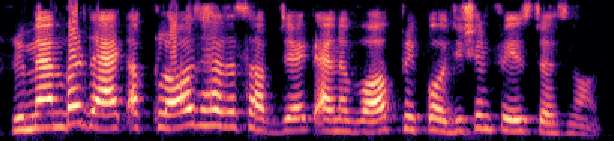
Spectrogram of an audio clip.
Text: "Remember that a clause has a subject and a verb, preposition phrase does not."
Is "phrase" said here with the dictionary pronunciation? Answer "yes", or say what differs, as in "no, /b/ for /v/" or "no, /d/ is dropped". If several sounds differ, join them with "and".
no, /ɹ/ is dropped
